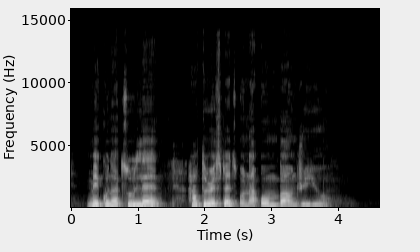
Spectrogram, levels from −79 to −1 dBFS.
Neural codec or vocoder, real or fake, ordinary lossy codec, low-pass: none; real; none; 14.4 kHz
